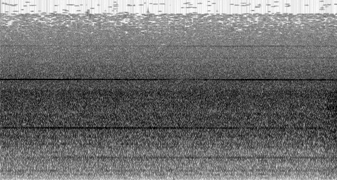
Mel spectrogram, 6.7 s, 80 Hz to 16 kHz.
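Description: Tobu 30000 series electric train heard from inside a motor car while running: a steady rumble of wheels on rail with a steady high whine over it.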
